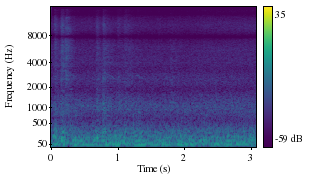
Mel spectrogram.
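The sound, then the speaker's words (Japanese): A steady low rumble of a train rolling along rails beside the sea in Hokkaido, Japan, continuous and moderately loud, with a faint rhythmic rattle and no voices. “あ、この先にある駅でしばらく列車を停車させ、この海を眺めつつ、ゆっくりと体を休ませましょう。”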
